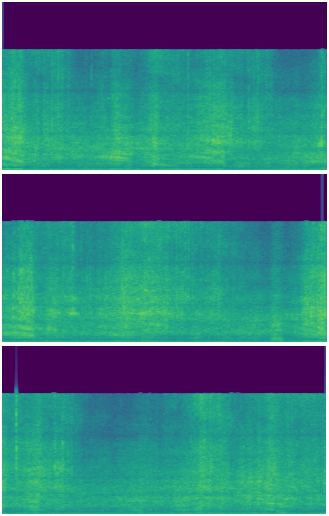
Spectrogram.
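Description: Several dirt bike engines rev and whine loudly, rising and falling in pitch as the bikes race past.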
